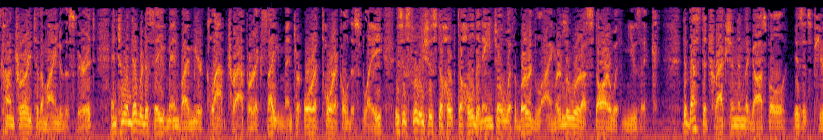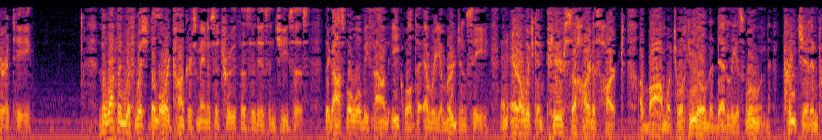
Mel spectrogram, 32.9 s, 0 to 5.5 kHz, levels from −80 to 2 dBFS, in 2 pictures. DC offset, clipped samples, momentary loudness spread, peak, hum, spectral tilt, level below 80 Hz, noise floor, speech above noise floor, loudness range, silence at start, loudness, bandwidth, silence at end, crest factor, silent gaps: 0.3%; under 0.1%; 8 LU; 0 dBFS; none; -7.5 dB/octave; -34 dBFS; -35 dBFS; 22 dB; 3 LU; 0 s; -13 LUFS; 5 kHz; 0 s; 12 dB; none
